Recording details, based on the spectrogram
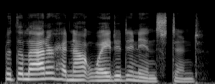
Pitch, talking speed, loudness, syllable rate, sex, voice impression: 195 Hz, 220 wpm, -18 LUFS, 5.5 syllables/s, female, very feminine, adult-like, middle-aged, thin, tensed, powerful, bright, very hard, very clear, fluent, slightly cute, cool, very intellectual, refreshing, very sincere, very calm, very friendly, very reassuring, very unique, elegant, slightly wild, slightly sweet, lively, slightly strict, slightly intense, slightly sharp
